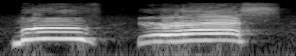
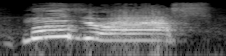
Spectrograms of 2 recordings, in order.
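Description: First: Slow, high, very loud yell; drawn-out shout. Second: High, loud yell; urgent shout. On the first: Gamer urging his runner on, slow drawn-out shout. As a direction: stretch each word as you holler. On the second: Gamer yelling at his runner, urgent shout. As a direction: holler at the runner to hurry. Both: Real, not acted.

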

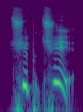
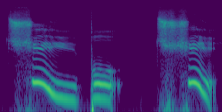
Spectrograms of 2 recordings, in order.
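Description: First: Quick, run-together syllables, higher pitch; sped-up practice reading. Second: Slow, separated syllables with a light middle; slow practice reading. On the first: Teacher shows the next practice step, quicker and joined. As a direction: say it swiftly as one unit. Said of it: "sau đó tăng dần tốc độ lên". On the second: Teacher shows learners how to practise first, slowly. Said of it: "luyện tập đọc chậm trước". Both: Shown as a demonstration.

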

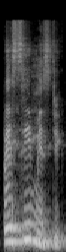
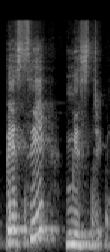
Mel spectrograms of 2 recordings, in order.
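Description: First: Said in the usual way. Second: Slow, drawn out. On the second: Shown as a demonstration. Teacher showing students the spelling, very slowly. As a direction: stretch pessimistic out slowly, syllable by syllable. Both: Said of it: "P দিয়ে double S হবে".

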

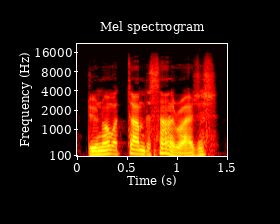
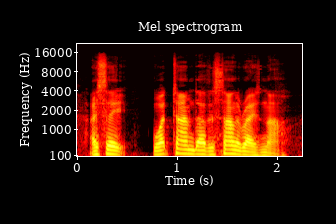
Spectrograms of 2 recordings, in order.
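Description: First: Said in the usual way. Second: Pitched higher, pressing the question again; a bit more emphatic repeat; repeated more insistently. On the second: A narrator's reading. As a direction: say it again so he hears this time. Repeating the question after "What?.

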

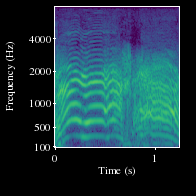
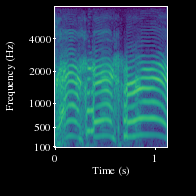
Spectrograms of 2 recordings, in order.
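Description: First: High, loud mock rooster crow; old rooster crowing. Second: High, loud mock rooster crow echoing the first; young rooster crowing. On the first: Joke teller crows as old rooster at dawn. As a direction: crow like a rooster waking the farm. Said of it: "So he goes". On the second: Joke teller crows as young rooster following old one. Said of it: "the young one goes".

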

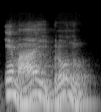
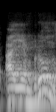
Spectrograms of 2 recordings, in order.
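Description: First: Am I Bruno said slowly as a question; slow, clear question Am I Bruno; slow teacher demo of a question; question tune. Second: Said in the usual way. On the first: Shown as a demonstration. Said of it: "se eu quisesse fazer uma pergunta".

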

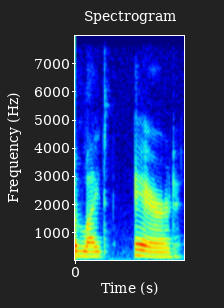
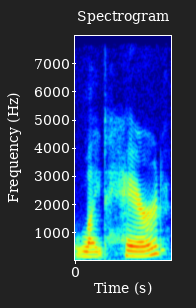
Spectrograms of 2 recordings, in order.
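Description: First: "light-aired" with no H, slowly. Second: "light-haired" with the H sounded; aspirated H. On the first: King puzzling over the pun, "light-aired" without an H. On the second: King puzzling over the pun, "light-haired" with its H. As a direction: say "light-haired", breathing the H before "aired". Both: A narrator's reading. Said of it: "why might she not aspirate her".

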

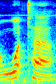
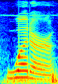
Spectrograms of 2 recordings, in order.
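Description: First: "water" with a true T; clear T alternative. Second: "Water" with the T softened to a quick D; middle T. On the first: Teacher offering students the other option, clear T. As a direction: sound the T in "water" fully, no D. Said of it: "T trung âm. Hoặc là". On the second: Teacher showing middle T to students, tapped T. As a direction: tap the T in "Water" like a D. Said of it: "T trung âm". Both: Shown as a demonstration.

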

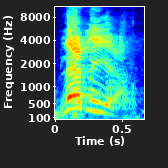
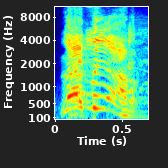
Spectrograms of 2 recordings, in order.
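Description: First: High, loud, scrappy cartoon-pup yell; Scrappy Doo. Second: Even higher, loud cartoon-pup yell; scrappy little dog straining to fight; Scrappy Doo. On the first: Man doing Scrappy Doo while recalling his rage, high loud yell. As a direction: charge in like a tiny eager cartoon dog. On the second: Man repeating Scrappy Doo line, high loud yell. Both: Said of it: "I was like Scrappy Doo".

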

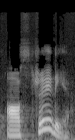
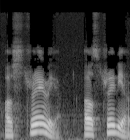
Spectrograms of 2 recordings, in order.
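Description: First: "Australia" opening on a full "aw", aw-STRAY-lia; "Australia" with a strong, unreduced first vowel; common full-vowel pronunciation. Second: "Australia" with the opening AU reduced to a schwa, uh-STRAY-lia; "Australia" with an unstressed, neutral first vowel; weak first vowel. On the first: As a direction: say "Australia" with a clear AW first syllable. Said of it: "一般人喜欢念是Australia". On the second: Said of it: "第一个念法Australia，Australia就把A跟U都念弱母音". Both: Shown as a demonstration.

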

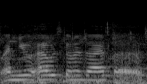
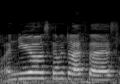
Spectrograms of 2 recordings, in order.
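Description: First: Said in the usual way. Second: Fast, loud wail of dismay; loud dismayed outburst. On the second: Real, not acted. Player dying first in the game, loud dismayed outburst. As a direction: blurt it out loudly in defeat.

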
